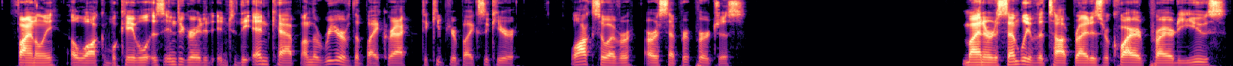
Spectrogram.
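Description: A man with a lowish voice narrates a product installation video from a script, keeping an even tone and steady instructional delivery. The recording is dry and studio quality.

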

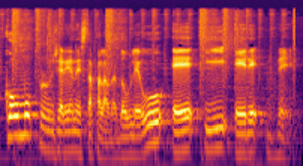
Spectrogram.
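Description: A man teaching English pronunciation, repeating each word slowly in drills. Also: lowish voice, very animated, mellow, muffled recording, soft background music. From Colombia. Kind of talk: pronunciation lesson.

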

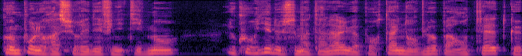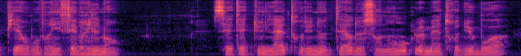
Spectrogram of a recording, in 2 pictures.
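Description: Mellow husky male audiobook narrator. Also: medium pitch. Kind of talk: scripted narration of a detective story.

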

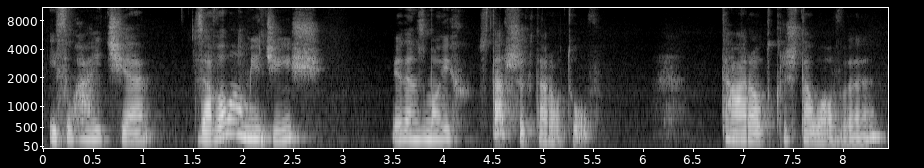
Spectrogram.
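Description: A woman's voice: medium pitch, takes it slowly, creaky, pauses often, slightly rough. A woman reading tarot for her viewers in a chatty, casual way, sometimes dropping to a whisper while she lays out the cards. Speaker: tarot reader.

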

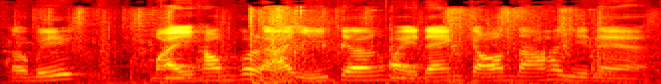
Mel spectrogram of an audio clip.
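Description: Young man, Southern Vietnamese accent, indignant accusing retorts, rapid talk, loud game music behind. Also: on the high side. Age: young adult. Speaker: gaming YouTuber. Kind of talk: heated in-game voice chat argument.

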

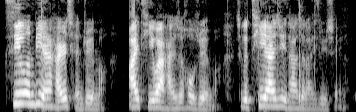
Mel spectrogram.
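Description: A woman's voice: fairly low pitch, very animated, very fast. A woman with Chinese as her first language teaching English vocabulary in a recorded lecture, emphatic, asking rhetorical questions and spelling out word roots.

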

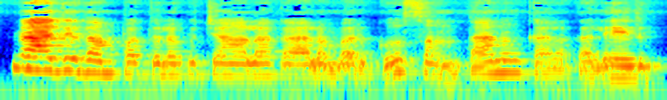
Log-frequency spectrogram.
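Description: A woman's voice: medium pitch, a little slow, gravelly, sharp tone. Woman narrating a folk tale. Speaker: storyteller. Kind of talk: scripted story narration.

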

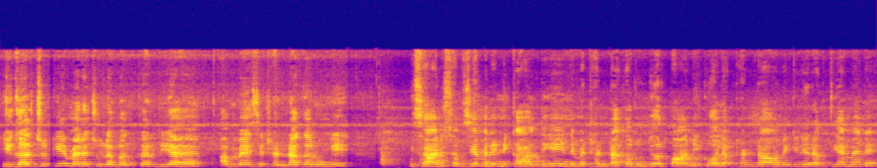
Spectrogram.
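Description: A woman's voice: sits high, steady tone, quick pace, echoey room, a little hiss or hum. A woman hosting a cooking channel, narrating a home recipe step by step as she works in her kitchen. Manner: plain, explains each step as she works.

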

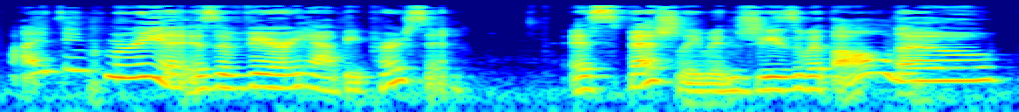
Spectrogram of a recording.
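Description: A woman teacher reads a chapter book aloud with expressive storytelling. Her voice is husky and gravelly, at a middle pitch for a woman. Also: normal speed. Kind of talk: classroom read-aloud.

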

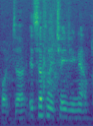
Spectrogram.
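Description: A young man with a medium-pitched, steady voice talks fast in a casual vlog, rambling loosely with many fillers. He speaks into a handheld camera at arm's length while walking around a small cluttered spare bedroom, with background noise present.

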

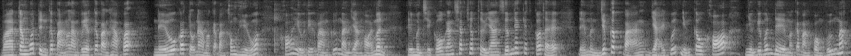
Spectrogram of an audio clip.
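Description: A man teaching English to schoolchildren in a casual, chatty walkthrough, often repeating phrases and spelling out English questions slowly; his first language is Vietnamese. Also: fairly high pitch, lively intonation.

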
